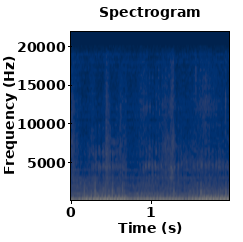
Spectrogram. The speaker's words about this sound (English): I got my cat on my lap. I don't know if you can hear her purring.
